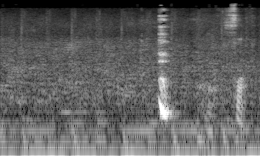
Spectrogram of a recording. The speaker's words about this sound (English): I haven't had hiccups like this in years. No, you sound like you need a breather here. Looks like I drank too much earlier.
